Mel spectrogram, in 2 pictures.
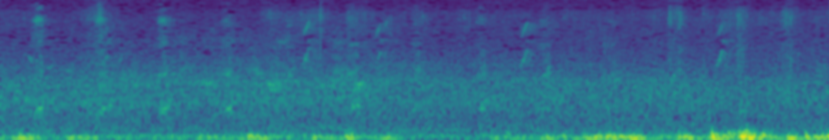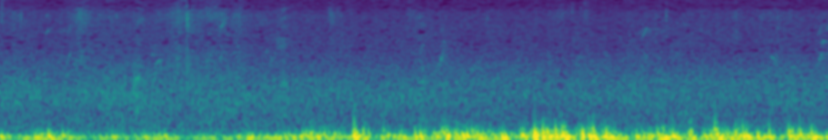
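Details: Probable courtship calls of a kangaroo seen on a kangaroo-watching outing: deep, rapid guttural clucks, quieter at first and then swelling into a louder run of pulses near the end, with soft distant birds in the background.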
